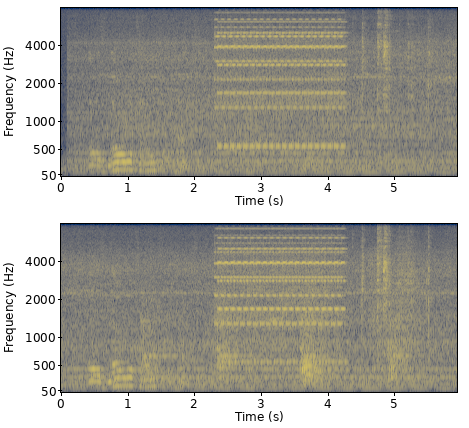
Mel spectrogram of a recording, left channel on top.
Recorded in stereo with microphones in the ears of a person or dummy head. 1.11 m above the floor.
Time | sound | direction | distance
0.4 | a man speaking | 5° left (ahead or behind) | 2.5 m
2.3 | a ringtone | 5° right (ahead or behind) | 3.5 m
4.4 | crushing | 35° right (ahead or behind) | 1.4 m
